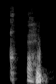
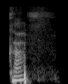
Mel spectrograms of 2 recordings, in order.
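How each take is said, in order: First: The vowel is a back 'o' sound. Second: The vowel is a central 'uh' sound. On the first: "or with the, the this vowel in here, which is o" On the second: "Either you say cuff with with the central vowel a"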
